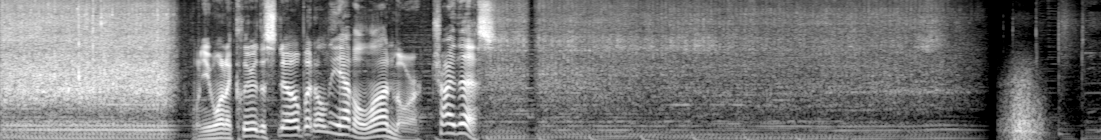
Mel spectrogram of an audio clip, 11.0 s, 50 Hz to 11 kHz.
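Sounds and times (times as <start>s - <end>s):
lawn mower engine running: 0.0s - 2.1s, 4.8s - 9.9s.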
